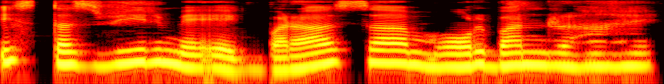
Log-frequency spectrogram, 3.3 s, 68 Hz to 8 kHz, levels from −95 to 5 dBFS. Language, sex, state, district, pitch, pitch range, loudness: Hindi, female, Arunachal Pradesh, Lower Dibang Valley, 200 Hz, 190-225 Hz, -16 LUFS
